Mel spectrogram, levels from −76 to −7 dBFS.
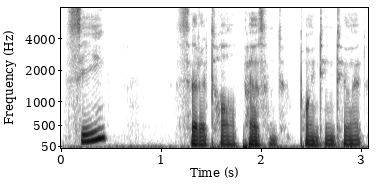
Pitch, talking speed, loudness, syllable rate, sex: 100 Hz, 155 wpm, -20 LUFS, 4.6 syllables/s, male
